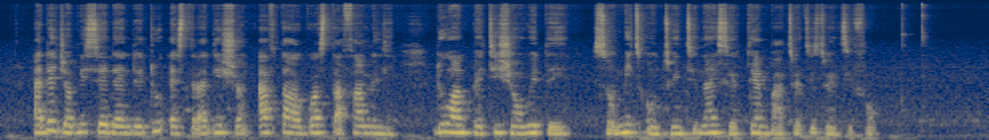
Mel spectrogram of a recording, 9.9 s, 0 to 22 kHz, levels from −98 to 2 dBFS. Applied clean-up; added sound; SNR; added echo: none; none; none; none.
